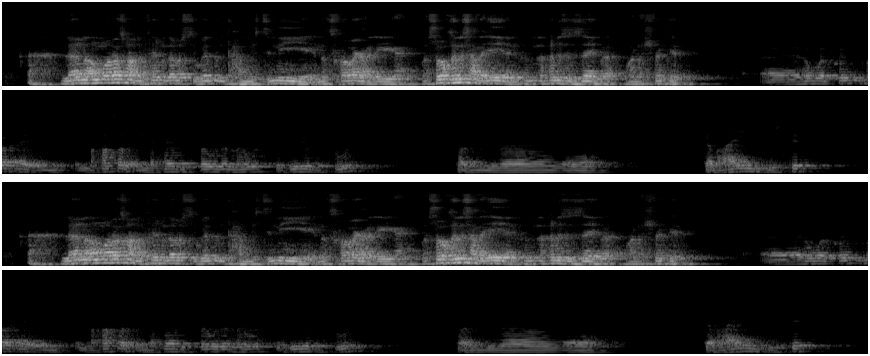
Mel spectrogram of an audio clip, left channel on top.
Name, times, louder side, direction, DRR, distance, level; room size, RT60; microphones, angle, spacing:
voice 1, 0.3-6.8, left 1 dB, 10° left, 0 dB, 0.4 m, -28 dB
voice 2, 7.6-12.2 13.2-14.6 15.7-16.6, left 1 dB, 65° left, 2 dB, 0.7 m, -43 dB
2.8 x 2.7 x 4.3 m, 0.85 s
head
